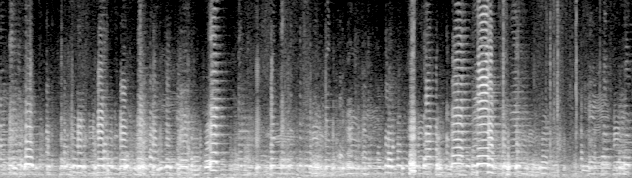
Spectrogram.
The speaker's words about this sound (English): I'm in a flock of trumpeter swans.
